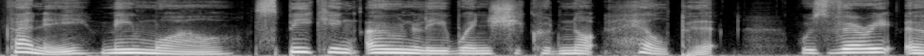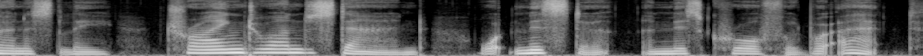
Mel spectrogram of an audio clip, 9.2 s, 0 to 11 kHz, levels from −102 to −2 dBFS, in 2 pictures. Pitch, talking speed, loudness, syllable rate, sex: 165 Hz, 150 wpm, -20 LUFS, 4.4 syllables/s, female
